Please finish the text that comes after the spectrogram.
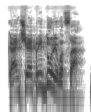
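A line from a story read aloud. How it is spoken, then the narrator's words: Barked shout. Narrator (Russian): гаркнул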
